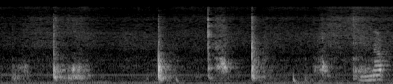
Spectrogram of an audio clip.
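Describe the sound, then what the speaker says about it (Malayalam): Mushroom masala stirred in a frying pan, a spatula scraping and clacking in several distinct strokes over a steady low sizzle, close and fairly loud with no talking. "നന്നായി ഇളക്കി കൊടുക്കാം"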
